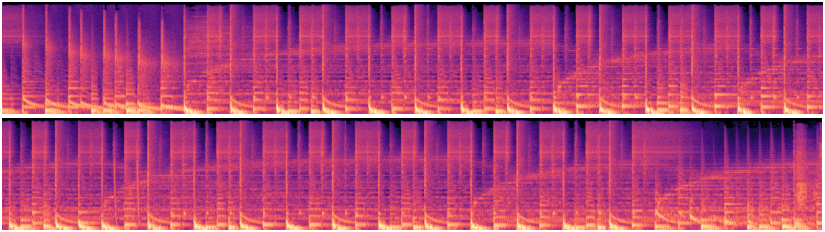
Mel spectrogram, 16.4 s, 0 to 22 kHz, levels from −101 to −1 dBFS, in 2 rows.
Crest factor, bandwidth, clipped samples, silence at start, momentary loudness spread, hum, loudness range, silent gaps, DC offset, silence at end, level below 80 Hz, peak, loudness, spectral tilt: 12 dB; over 20 kHz; under 0.1%; 0 s; 3 LU; none; 1 LU; none; under 0.1%; 0 s; -16 dBFS; 0 dBFS; -15 LUFS; -5 dB/octave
